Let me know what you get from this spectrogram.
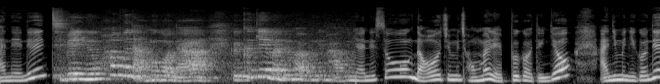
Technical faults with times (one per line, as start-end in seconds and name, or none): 0.54-3.56 switch to a distant microphone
